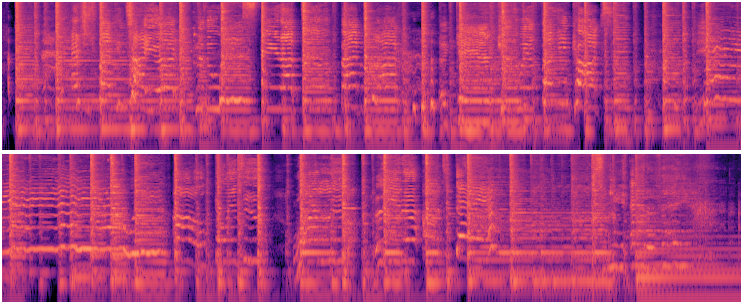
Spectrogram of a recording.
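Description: Acoustic guitar strummed fast and hard while a man sings along. Near the end the strumming stops on a single held chord that rings out.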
